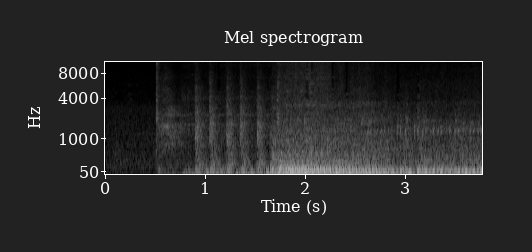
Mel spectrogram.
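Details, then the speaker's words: 2014 Can-Am Commander 800 before repair, long-standing squeak and rattle: engine cranks and catches, then loose uneven metallic rattle about four a second over idle from the CVT primary clutch. "let me know if you can hear the rattling hear that sound so that's not normal"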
